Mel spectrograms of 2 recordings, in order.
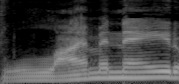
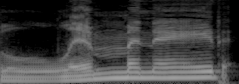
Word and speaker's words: Lymonade: um I think I'm not sure if you pronounce this limonade or lemonade l y m o n a d e I'm going to go ahead and go with limonade um just cuz that makes the most sense it's a new flavor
